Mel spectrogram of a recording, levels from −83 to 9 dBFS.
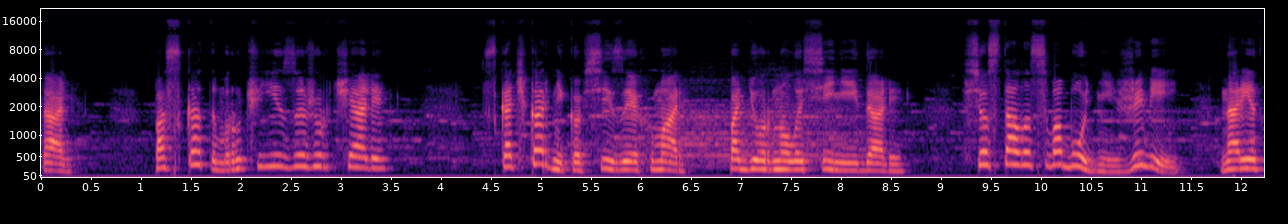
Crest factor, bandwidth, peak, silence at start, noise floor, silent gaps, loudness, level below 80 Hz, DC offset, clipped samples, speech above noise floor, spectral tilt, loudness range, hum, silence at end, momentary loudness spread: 16 dB; 17 kHz; -4 dBFS; 0 s; -52 dBFS; none; -20 LUFS; -66 dBFS; 0.3%; under 0.1%; 32 dB; -5 dB/octave; 3 LU; none; 0 s; 10 LU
